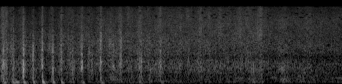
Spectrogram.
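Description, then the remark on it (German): An audience rustles and crinkles plastic garbage bags to make a storm in a participatory story, starting as a series of sharp crackling bursts and swelling into a steady, dense hiss like wind and rain. “Diese Mülltüte nehmt ihr in die Hand, wenn ihr das Wort Sturm hört.”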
